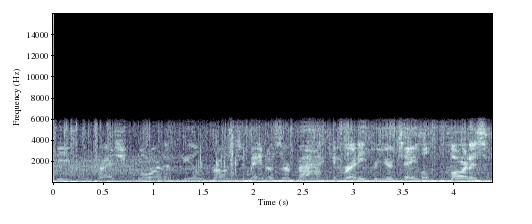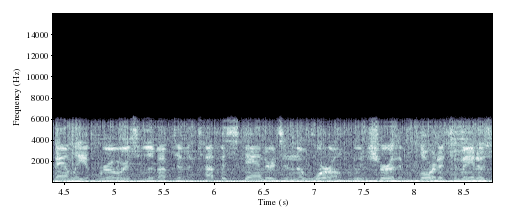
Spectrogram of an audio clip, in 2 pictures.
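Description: Steady low engine and road rumble heard inside the cabin of a moving car, with indistinct talking over it.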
